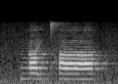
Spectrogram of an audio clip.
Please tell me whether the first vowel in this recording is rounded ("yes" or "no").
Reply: no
